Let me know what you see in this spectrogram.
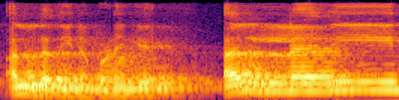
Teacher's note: ذی یا مدہ ہے، 2 حرکات لمبا کریں گے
